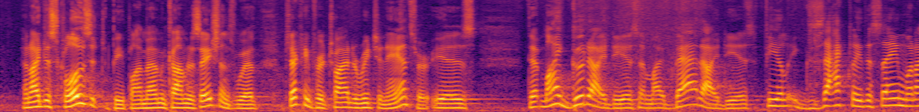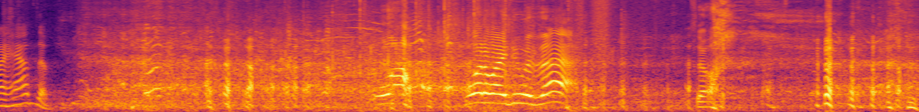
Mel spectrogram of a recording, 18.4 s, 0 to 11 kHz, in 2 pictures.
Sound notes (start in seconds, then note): 9.8 audience laughs; 15.7 all laughing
